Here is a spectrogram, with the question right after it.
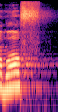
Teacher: ro dibaca tafkhim karena berharakat fathah dibacanya tebal. Rof roffin ro kedua juga tafkhim karena berharakat fathah maka ro nya tebal.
